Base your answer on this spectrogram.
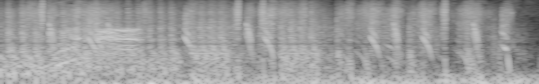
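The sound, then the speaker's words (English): A volley of gunfire as a group of armed Advocates opens fire: many rapid, overlapping shots crack in a dense, loud barrage over a heavy low rumble throughout. “Someone has to stop you. Advocates, open fire!”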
